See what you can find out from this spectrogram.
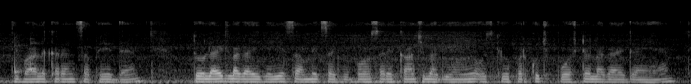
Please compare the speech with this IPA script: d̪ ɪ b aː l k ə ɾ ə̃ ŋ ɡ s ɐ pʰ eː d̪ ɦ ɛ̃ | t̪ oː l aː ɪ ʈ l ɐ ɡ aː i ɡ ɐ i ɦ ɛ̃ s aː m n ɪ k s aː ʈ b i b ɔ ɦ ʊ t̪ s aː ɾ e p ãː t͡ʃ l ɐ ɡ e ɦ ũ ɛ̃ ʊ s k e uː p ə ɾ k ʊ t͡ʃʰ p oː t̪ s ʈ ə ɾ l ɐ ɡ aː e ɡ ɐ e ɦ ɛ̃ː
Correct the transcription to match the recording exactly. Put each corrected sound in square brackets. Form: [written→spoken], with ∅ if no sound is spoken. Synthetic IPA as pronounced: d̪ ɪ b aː l k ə ɾ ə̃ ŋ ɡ s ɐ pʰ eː d̪ ɦ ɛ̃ | t̪ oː l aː ɪ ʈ l ɐ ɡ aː i ɡ ɐ i ɦ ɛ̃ s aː m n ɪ k s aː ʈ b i b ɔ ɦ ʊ t̪ s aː ɾ e [p→k] ãː t͡ʃ l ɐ ɡ e ɦ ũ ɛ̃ ʊ s k e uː p ə ɾ k ʊ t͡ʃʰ p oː [t̪→∅] s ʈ ə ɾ l ɐ ɡ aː e ɡ ɐ e ɦ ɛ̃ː

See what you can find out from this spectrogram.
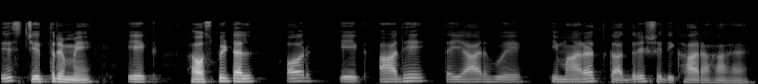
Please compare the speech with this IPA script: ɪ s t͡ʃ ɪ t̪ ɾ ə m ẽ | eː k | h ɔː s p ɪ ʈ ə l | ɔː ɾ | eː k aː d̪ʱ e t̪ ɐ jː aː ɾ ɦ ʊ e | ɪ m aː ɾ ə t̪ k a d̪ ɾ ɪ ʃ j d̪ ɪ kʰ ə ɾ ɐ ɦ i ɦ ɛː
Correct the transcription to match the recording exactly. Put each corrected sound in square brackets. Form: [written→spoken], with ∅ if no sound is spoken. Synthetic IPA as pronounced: ɪ s t͡ʃ ɪ t̪ ɾ ə m ẽ | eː k | h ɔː s p ɪ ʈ ə l | ɔː ɾ | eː k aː d̪ʱ e t̪ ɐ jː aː ɾ ɦ ʊ e | ɪ m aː ɾ ə t̪ k a d̪ ɾ ɪ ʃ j d̪ ɪ kʰ [ə→a] ɾ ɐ ɦ [i→a] ɦ ɛː

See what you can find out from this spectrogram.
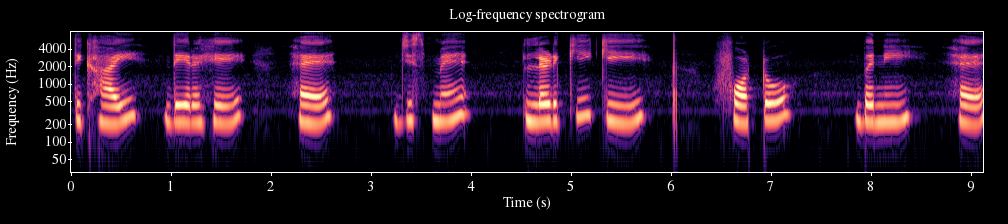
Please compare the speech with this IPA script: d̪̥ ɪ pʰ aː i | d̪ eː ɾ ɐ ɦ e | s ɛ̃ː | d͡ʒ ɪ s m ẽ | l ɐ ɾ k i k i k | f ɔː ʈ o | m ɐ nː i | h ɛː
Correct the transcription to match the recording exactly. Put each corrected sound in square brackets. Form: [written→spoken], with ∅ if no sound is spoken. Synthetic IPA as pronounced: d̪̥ ɪ [pʰ→kʰ] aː i | d̪ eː ɾ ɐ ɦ e | [s→h] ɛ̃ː | d͡ʒ ɪ s m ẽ | l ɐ [ɾ→ɽ] k i k i [k→∅] | f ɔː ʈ o | [m→b] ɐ [nː→n] i | h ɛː

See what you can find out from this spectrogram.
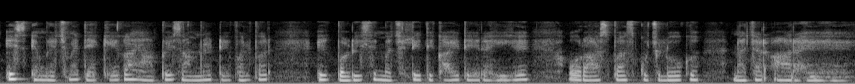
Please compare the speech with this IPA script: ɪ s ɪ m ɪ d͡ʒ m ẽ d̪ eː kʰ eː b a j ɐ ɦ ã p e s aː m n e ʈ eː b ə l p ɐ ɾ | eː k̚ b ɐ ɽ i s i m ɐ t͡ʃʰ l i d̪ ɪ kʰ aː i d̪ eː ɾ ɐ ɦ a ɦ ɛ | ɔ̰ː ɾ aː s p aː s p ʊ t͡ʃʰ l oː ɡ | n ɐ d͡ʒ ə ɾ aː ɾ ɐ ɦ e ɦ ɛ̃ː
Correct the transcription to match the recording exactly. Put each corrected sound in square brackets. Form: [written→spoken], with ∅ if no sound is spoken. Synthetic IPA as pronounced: ɪ s ɪ m ɪ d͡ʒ m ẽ d̪ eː kʰ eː [b→ɡ] a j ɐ ɦ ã p e s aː m n e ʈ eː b ə l p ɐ ɾ | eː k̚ b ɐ ɽ i s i m ɐ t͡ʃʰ l i d̪ ɪ kʰ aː i d̪ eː ɾ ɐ ɦ [a→i] ɦ ɛ | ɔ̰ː ɾ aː s p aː s [p→k] ʊ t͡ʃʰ l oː ɡ | n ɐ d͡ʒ ə ɾ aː ɾ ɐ ɦ e ɦ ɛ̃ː

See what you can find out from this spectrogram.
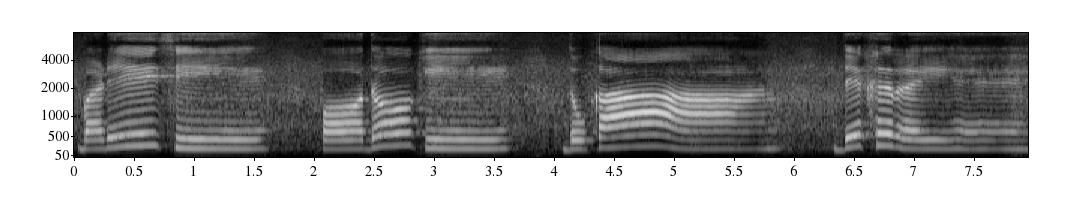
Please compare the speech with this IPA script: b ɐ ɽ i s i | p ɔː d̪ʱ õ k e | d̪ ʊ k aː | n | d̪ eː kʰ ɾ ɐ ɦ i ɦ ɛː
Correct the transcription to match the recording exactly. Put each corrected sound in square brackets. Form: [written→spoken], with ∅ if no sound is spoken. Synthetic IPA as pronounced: b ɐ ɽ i s i | p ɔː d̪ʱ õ k [e→i] | d̪ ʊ k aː | n | d̪ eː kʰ ɾ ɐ ɦ i ɦ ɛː

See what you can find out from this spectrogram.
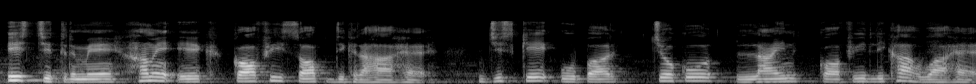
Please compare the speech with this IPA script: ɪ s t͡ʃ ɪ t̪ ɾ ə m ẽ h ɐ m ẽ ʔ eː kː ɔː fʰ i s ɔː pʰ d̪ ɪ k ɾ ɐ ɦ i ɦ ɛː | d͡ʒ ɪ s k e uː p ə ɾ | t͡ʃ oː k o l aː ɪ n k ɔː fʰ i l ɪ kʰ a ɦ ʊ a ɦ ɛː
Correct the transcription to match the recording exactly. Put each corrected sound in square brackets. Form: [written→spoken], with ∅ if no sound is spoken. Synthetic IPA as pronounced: ɪ s t͡ʃ ɪ t̪ ɾ ə m ẽ h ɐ m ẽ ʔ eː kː ɔː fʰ i s ɔː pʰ d̪ ɪ [k→kʰ] ɾ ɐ ɦ [i→a] ɦ ɛː | d͡ʒ ɪ s k e uː p ə ɾ | t͡ʃ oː k o l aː ɪ n k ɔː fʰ i l ɪ kʰ a ɦ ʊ a ɦ ɛː

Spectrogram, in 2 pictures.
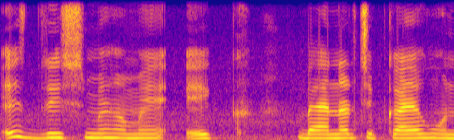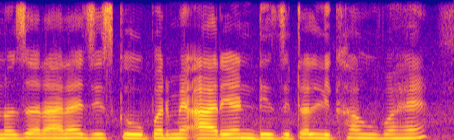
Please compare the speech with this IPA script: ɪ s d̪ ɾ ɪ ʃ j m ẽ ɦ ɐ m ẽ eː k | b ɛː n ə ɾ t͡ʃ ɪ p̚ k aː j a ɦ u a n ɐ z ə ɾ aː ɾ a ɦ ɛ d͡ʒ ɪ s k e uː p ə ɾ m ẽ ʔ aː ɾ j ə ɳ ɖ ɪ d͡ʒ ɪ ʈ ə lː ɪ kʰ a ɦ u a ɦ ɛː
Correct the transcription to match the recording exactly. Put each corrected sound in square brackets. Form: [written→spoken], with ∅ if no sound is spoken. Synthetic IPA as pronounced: ɪ s d̪ ɾ ɪ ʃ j m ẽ ɦ ɐ m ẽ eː k | b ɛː n ə ɾ t͡ʃ ɪ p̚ k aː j a ɦ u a n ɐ z ə ɾ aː ɾ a ɦ ɛ d͡ʒ ɪ s k e uː p ə ɾ m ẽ ʔ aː ɾ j ə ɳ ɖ ɪ d͡ʒ ɪ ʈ ə lː ɪ kʰ a ɦ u a ɦ ɛː

